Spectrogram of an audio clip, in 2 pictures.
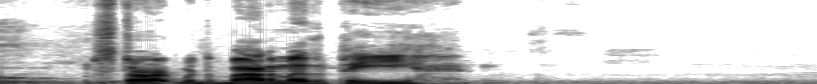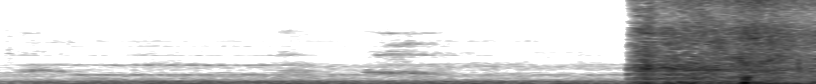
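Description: A lighter flame hisses softly.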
